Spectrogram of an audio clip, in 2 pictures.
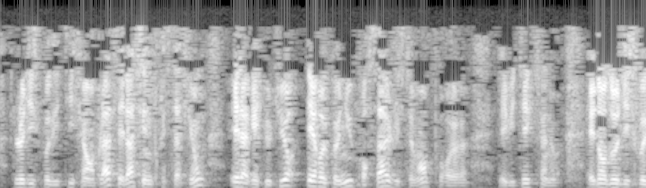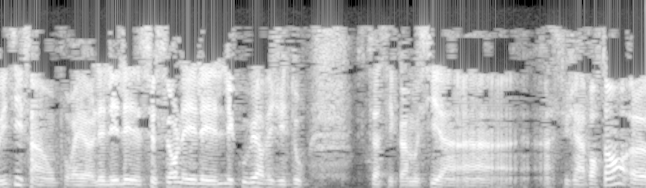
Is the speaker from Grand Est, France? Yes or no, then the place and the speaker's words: no; Nouvelle-Aquitaine, France; chez moi en Charente-Maritime, hein, deuxième zone humide de France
